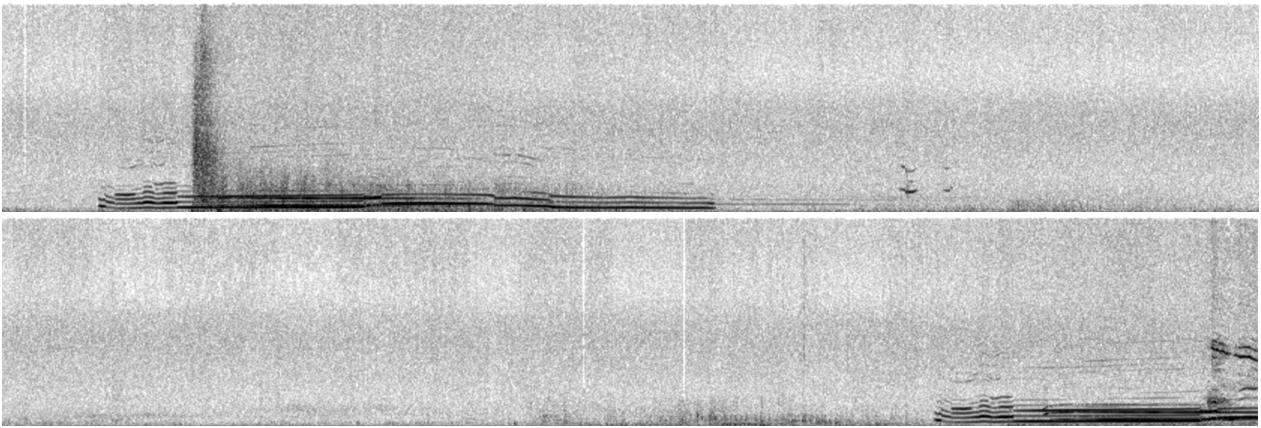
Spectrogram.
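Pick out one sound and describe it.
A wolf howls loudly, with long wavering notes.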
